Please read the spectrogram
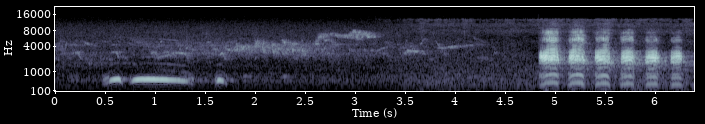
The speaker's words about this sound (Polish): Kaczka. Znów jest to tylko określenie rodziny czy rodzaju, a gdy mówimy o niej, mamy na myśli krzyżówkę. To ta, którą można spotkać na różnych zbiornikach wodnych, mniejszych, większych, dzikich lub mniej dzikich, w parkach, właśnie w oczkach wodnych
